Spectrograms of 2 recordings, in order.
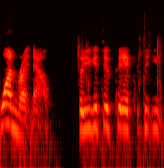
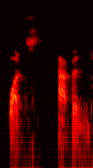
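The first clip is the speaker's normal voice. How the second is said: gruff, hushed, whispered rhino creature voice; 6 semitones lower, 7 dB quieter than usual. The narrator voices one of the rhinos asking what happened, in a gruff rhino voice. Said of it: "speaks in a gruff voice".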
